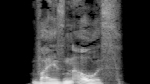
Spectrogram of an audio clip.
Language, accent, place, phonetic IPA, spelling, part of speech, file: German, Germany, Berlin, [ˌvaɪ̯zn̩ ˈaʊ̯s], weisen aus, verb, De-weisen aus.ogg
- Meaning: inflection of ausweisen: 1. first/third-person plural present 2. first/third-person plural subjunctive I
